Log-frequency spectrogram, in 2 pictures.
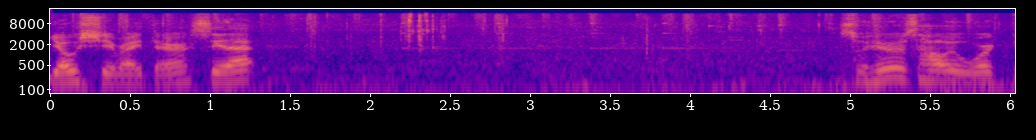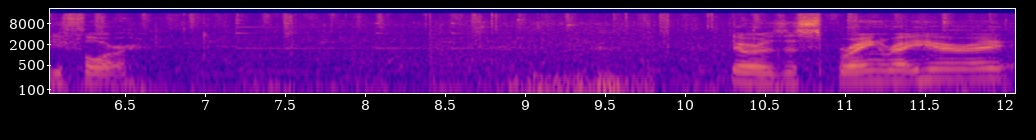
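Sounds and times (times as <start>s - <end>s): light background music: 0.0s - 12.0s
wind buffeting microphone: 2.5s - 12.0s.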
